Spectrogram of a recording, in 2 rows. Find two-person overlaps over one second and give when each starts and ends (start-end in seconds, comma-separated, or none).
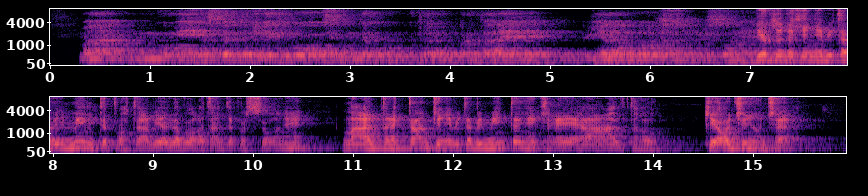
none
